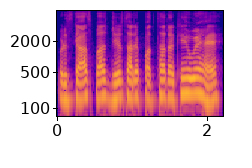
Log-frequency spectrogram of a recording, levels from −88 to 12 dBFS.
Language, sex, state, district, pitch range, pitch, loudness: Hindi, male, Jharkhand, Garhwa, 155-175 Hz, 165 Hz, -11 LUFS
